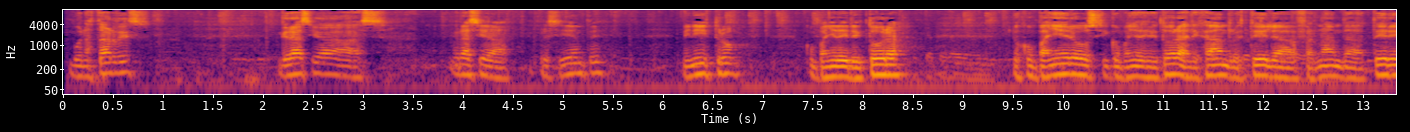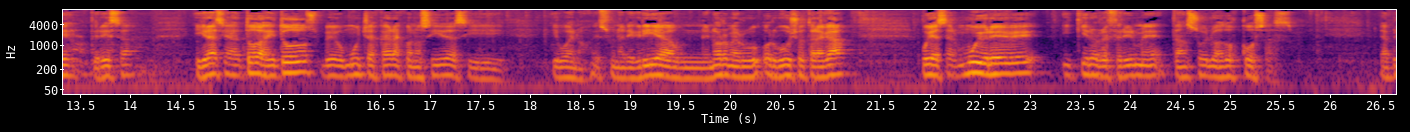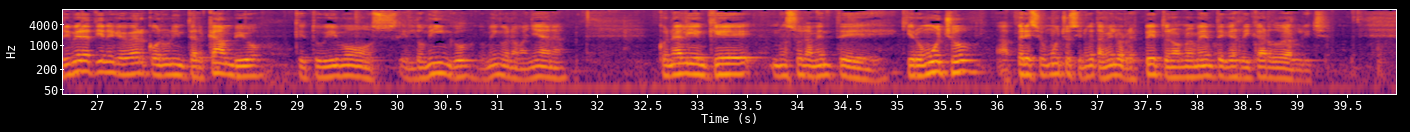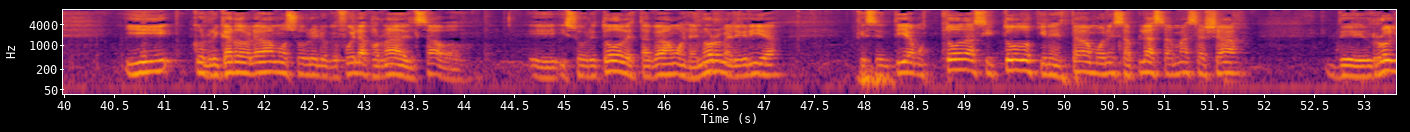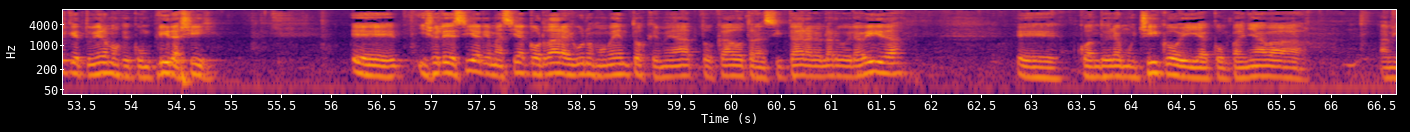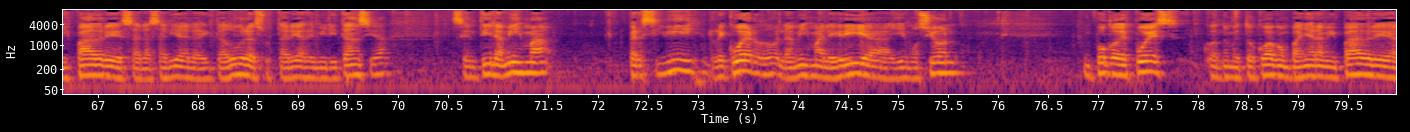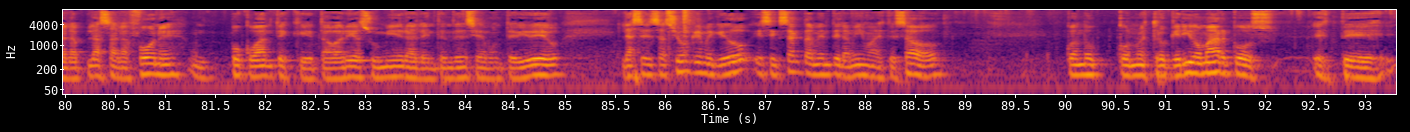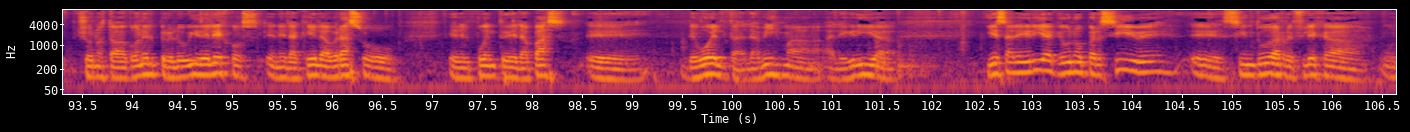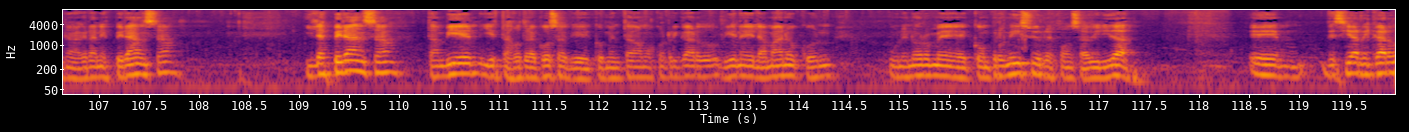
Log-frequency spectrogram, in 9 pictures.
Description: Palabras del subsecretario de Ambiente, Leonardo Herou
Palabras del subsecretario de Ambiente, Leonardo Herou 06/03/2025 Compartir Facebook X Copiar enlace WhatsApp LinkedIn El presidente de la República, profesor Yamandú Orsi, y la vicepresidenta, Carolina Cosse, participaron, este 6 de marzo, en la asunción de las autoridades del Ministerio de Ambiente. Edgardo Ortuño asumió como ministro, y Leonardo Herou como subsecretario.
